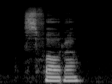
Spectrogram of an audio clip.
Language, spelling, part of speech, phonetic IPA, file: Polish, sfora, noun, [ˈsfɔra], LL-Q809 (pol)-sfora.wav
